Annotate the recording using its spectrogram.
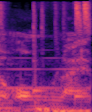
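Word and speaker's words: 王梨: Pineapple in Taiwanese is pronounced "ong lai", which sounds like "prosperity".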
